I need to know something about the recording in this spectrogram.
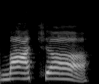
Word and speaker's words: matcha: that too Macho Macho but this is matcha ah matcha and it's with a t m a t let's see how this is spelled it's m a t c h a whereas Macho like meaning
